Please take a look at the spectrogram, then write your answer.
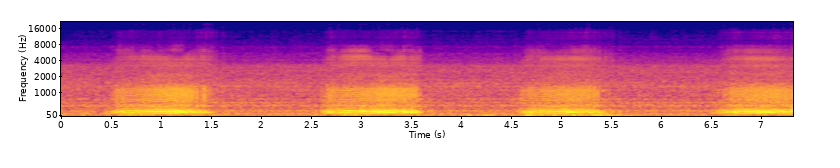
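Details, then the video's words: Domestic cat asleep and snoring, four steady rasping breaths about two seconds apart, each a buzzy drawn-out snore that rises and falls in loudness against a soft quiet background. "Cat Snores"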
